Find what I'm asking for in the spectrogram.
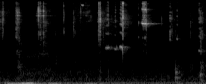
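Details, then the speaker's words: Old worn, corroded combination lock with false gates: scratchy clicks and short squeaks as dials turn stiffly, dragging; squeaky worn combination lock dial. "you can hear how squeaky and everything it is um that yeah it's uh it's just puts up much more of a fight"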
